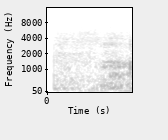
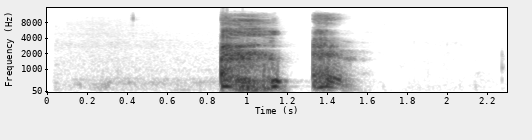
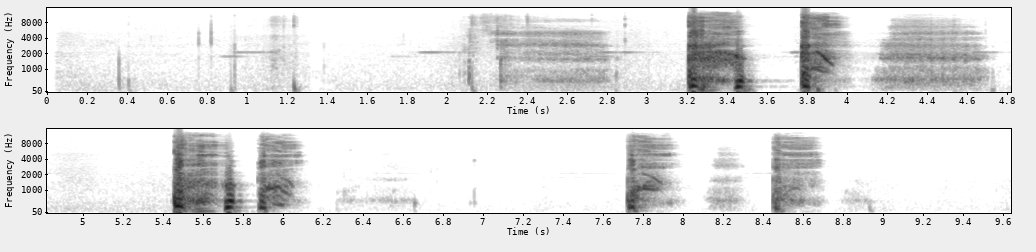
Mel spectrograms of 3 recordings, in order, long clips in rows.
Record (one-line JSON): {"exhalation_length": "0.4 s", "exhalation_amplitude": 186, "exhalation_signal_mean_std_ratio": 0.93, "cough_length": "2.3 s", "cough_amplitude": 32409, "cough_signal_mean_std_ratio": 0.34, "three_cough_length": "9.6 s", "three_cough_amplitude": 32768, "three_cough_signal_mean_std_ratio": 0.22, "survey_phase": "beta (2021-08-13 to 2022-03-07)", "age": "45-64", "gender": "Female", "wearing_mask": "No", "symptom_cough_any": true, "symptom_runny_or_blocked_nose": true, "symptom_sore_throat": true, "symptom_fatigue": true, "symptom_fever_high_temperature": true, "symptom_headache": true, "symptom_other": true, "smoker_status": "Never smoked", "respiratory_condition_asthma": false, "respiratory_condition_other": false, "recruitment_source": "Test and Trace", "submission_delay": "2 days", "covid_test_result": "Positive", "covid_test_method": "RT-qPCR", "covid_ct_value": 16.1, "covid_ct_gene": "ORF1ab gene", "covid_ct_mean": 17.2, "covid_viral_load": "2300000 copies/ml", "covid_viral_load_category": "High viral load (>1M copies/ml)"}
